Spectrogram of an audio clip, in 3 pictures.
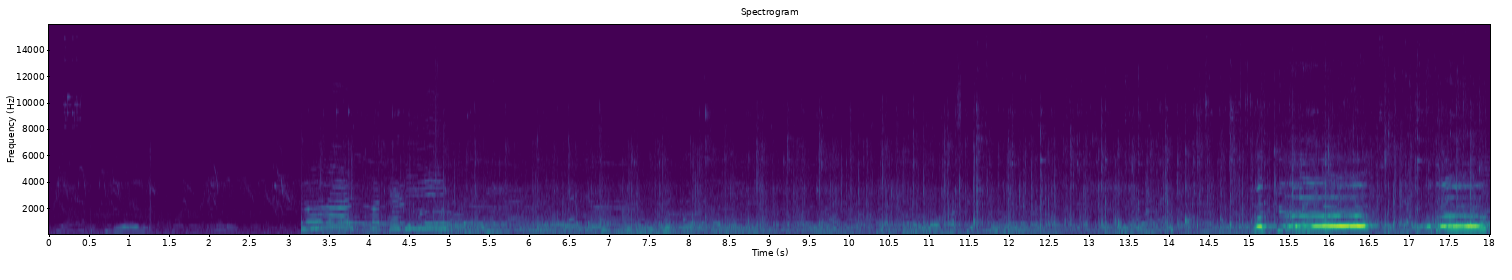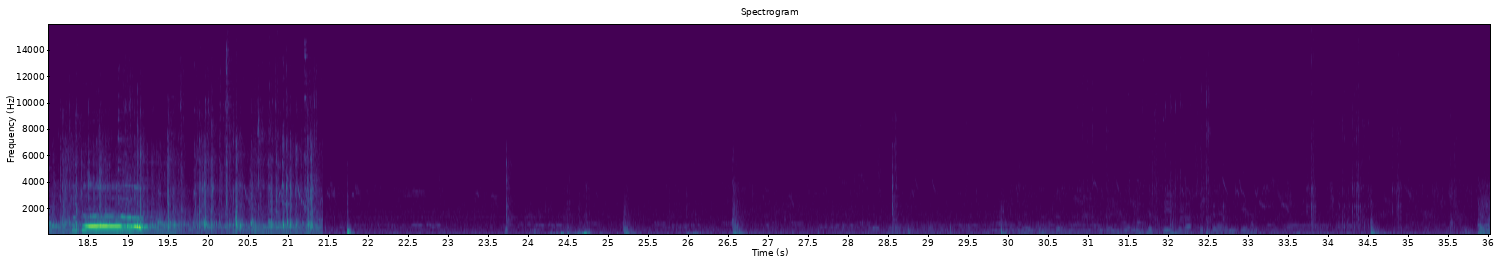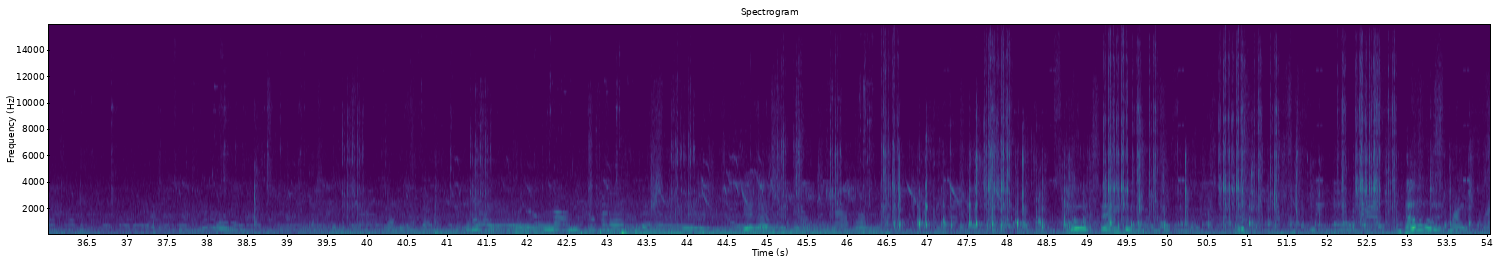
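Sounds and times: voices of children and adults: 0:00.0 - 0:54.0
horse hooves on pavement: 0:03.2 - 0:21.9, 0:27.7 - 0:54.0.

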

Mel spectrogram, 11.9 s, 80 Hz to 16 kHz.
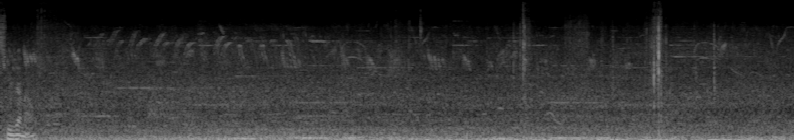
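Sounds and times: birds chirping: 0:00.0 - 0:11.9.

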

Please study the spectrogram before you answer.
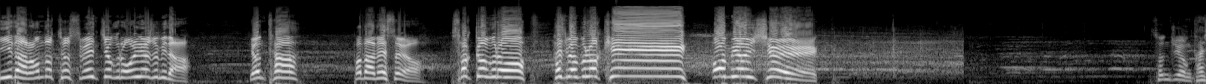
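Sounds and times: man commentating: 0:00.0 - 0:01.9, 0:03.6 - 0:08.3
players' voices: 0:00.0 - 0:12.0
gym crowd hubbub: 0:00.3 - 0:12.0.

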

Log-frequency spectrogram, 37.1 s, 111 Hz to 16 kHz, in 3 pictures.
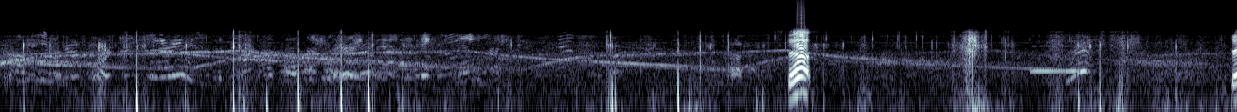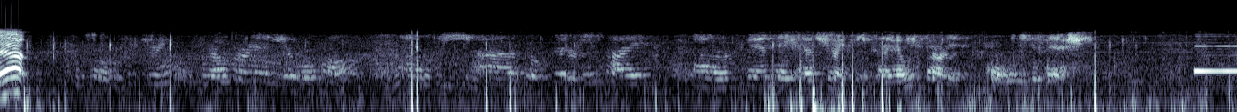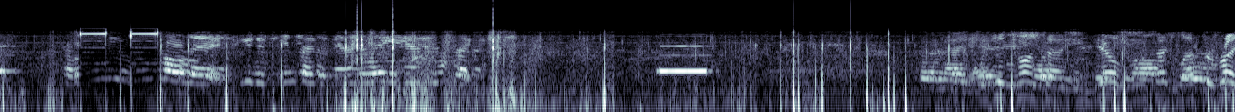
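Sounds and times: muffled voices talking: 0:00.0 - 0:08.2, 0:12.3 - 0:23.4, 0:24.8 - 0:30.2, 0:32.5 - 0:37.0
short electronic beeps: 0:25.5 - 0:26.4, 0:31.3 - 0:31.9
sharp clicks and knocks: 0:31.9 - 0:33.9.

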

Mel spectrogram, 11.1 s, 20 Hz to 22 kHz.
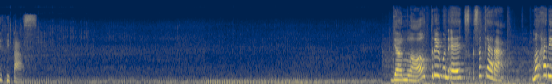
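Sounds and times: low engine hum: 0:00.0 - 0:10.6
cars and motorcycles passing: 0:00.0 - 0:11.0.

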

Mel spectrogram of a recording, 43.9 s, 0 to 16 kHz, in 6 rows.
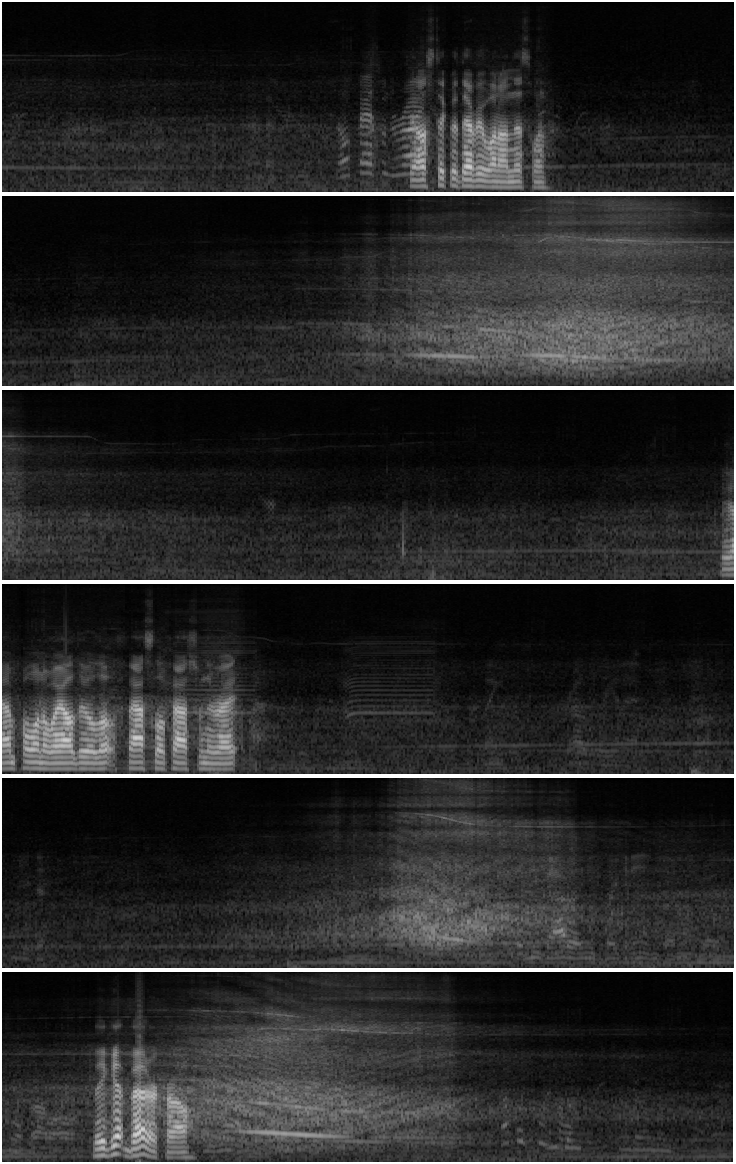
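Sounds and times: jet fan whine and air rush: 0:08.0 - 0:25.4, 0:26.3 - 0:43.9.

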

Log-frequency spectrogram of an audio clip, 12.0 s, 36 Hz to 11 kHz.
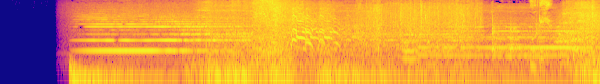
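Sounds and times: sustained horn-like note: 0:01.4 - 0:05.1, 0:08.0 - 0:10.5.

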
